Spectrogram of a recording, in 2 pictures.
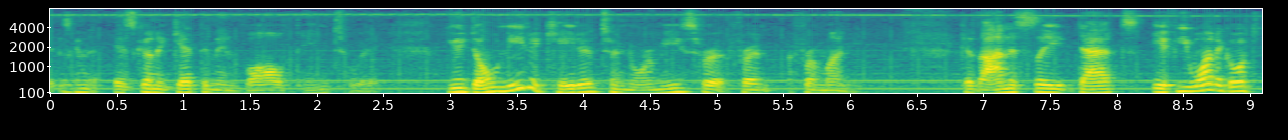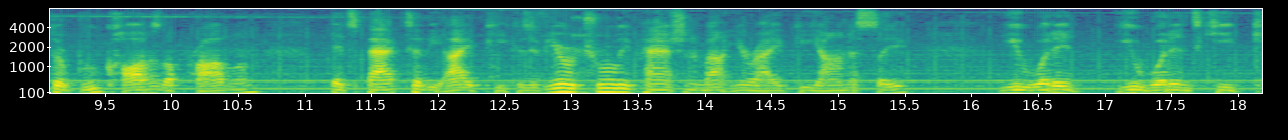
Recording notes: All the while battling technical issues.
